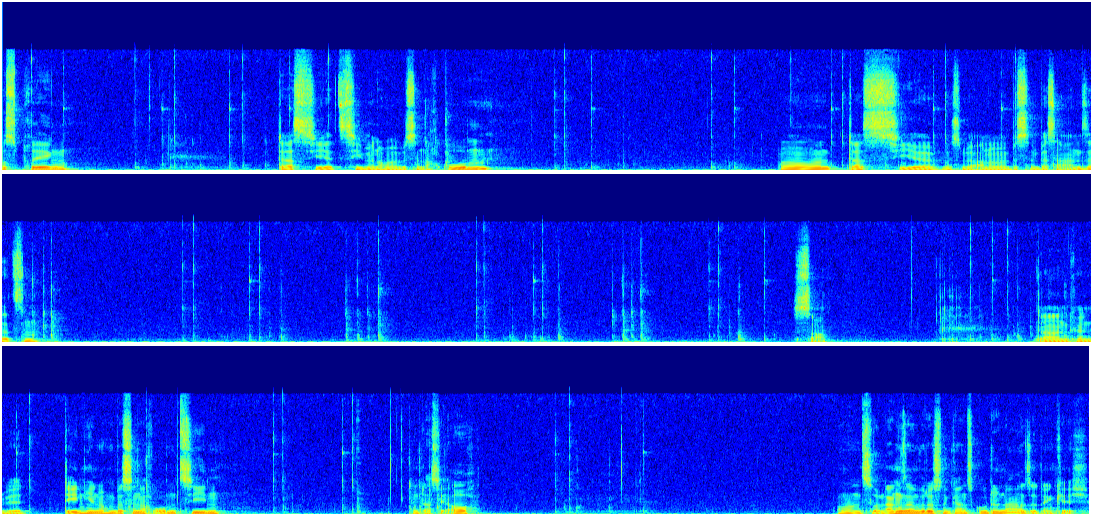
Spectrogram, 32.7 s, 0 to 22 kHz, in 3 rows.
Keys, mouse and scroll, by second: 1.6 right click, 2.3 shift+right click, 2.9-4.2 middle drag, 4.2 g, 5.9-8.3 middle drag, 8.3 right click, 8.9 right click, 9.3 shift+right click, 10.0 shift+right click, 11.1 g, 13.4 shift+right click, 14.4 g, 16.2 shift+right click, 17.0 g, 18.2 Tab, 18.4 scroll down 1, 18.5-21.1 middle drag, 21.1-21.4 scroll up 1, 21.4 Tab, 22.0 right click, 23.0 g, 25.2 right click, 25.9 g, 27.4 Tab, 27.9-28.2 scroll down 2, 28.2-31.3 middle drag.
